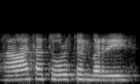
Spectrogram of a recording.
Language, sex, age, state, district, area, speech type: Kannada, female, 60+, Karnataka, Belgaum, rural, conversation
